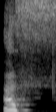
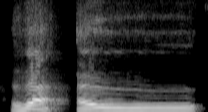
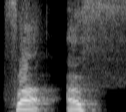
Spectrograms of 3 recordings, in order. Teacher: kalau sin kan kalau dimatikan as, ketika ditahan lama tetap aja bunyi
